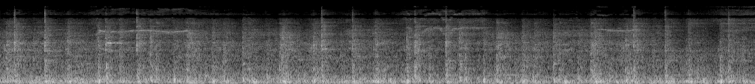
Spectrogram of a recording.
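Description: Train wheels squeal against the rails.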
